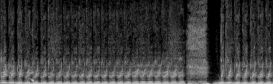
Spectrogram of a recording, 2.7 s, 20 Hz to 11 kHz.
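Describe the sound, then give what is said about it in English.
A voice imitates a motorboat with buzzing, fluttering lips on the Kevin and Bean Show on K-Rock 96.5, Los Angeles: a steady, loud, low rumbling drone that breaks off for a moment near the end, then resumes. “Bringing you the best motorboat sounds of the 70s.”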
